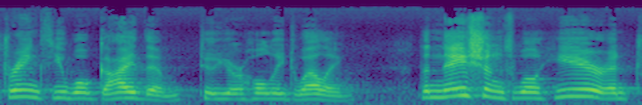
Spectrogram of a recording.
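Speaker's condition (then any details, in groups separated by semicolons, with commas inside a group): No condition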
